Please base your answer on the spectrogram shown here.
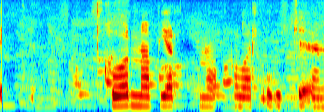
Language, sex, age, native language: Icelandic, female, 10, Icelandic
